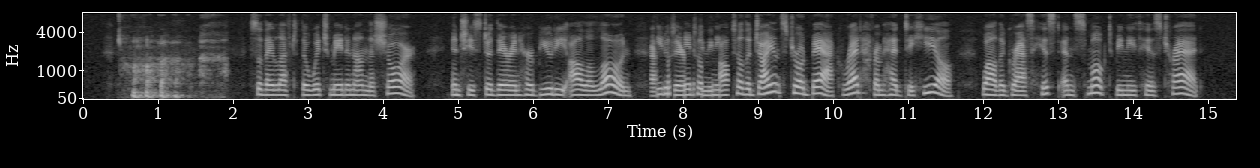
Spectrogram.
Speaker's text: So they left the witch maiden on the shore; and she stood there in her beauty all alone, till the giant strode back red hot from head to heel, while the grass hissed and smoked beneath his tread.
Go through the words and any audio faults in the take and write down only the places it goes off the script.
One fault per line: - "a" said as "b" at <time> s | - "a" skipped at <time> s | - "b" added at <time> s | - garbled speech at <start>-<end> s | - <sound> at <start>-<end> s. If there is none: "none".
- laugh at 0.5-2.0 s
- garbled speech at 7.6-8.6 s
- "hot" skipped at 10.4 s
